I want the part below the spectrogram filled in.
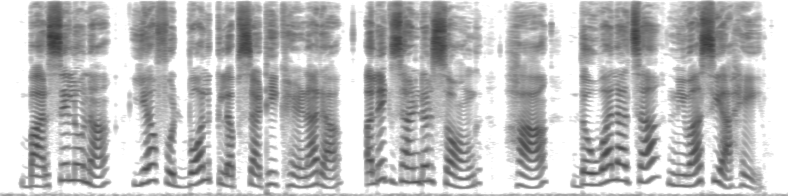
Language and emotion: Marathi, neutral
